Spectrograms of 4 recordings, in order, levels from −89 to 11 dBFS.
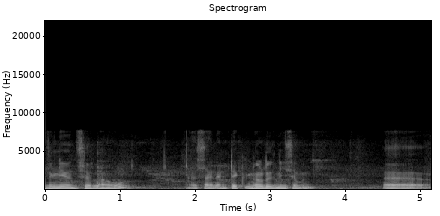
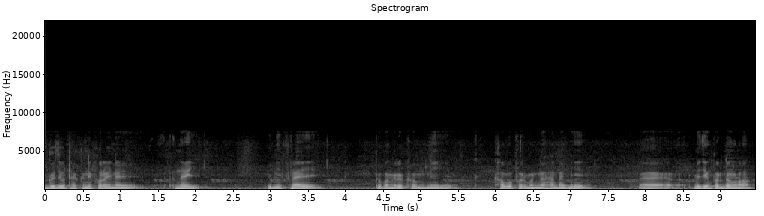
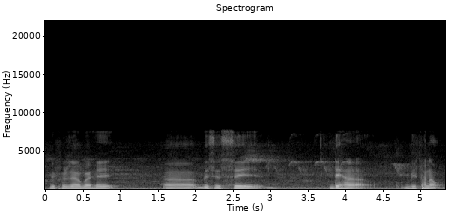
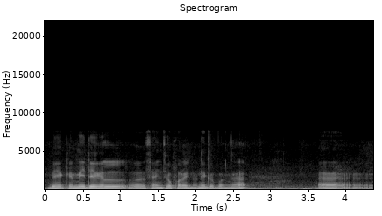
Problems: low volume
